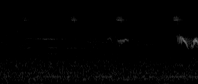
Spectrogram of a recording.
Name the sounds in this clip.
Hermit Thrush song, Western Tanager song, unidentified bird chip note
